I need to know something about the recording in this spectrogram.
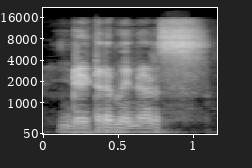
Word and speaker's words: determiner: तो इसका जो प्रोनाउंसिएशन है वो है डिटरमिनर, जिसमें आर साइलेंट दिखाया गया है और ये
